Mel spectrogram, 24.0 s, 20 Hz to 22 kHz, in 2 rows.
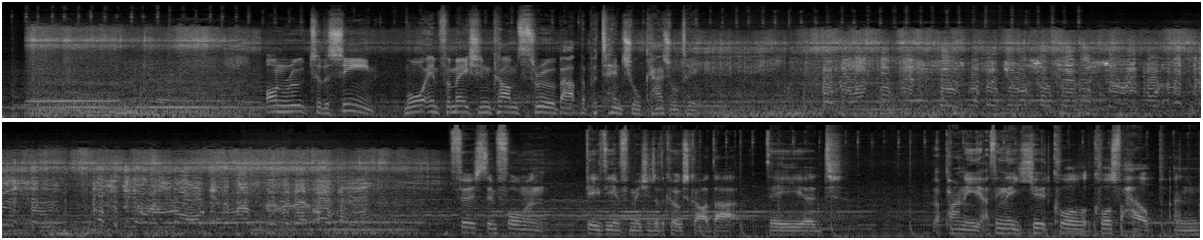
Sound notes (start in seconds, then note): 0.3 engine whirring; 7.9 radio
